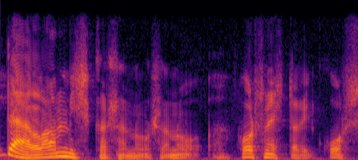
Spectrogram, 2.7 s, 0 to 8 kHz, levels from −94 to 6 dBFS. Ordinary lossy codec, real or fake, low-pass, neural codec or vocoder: none; real; 7.2 kHz; none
